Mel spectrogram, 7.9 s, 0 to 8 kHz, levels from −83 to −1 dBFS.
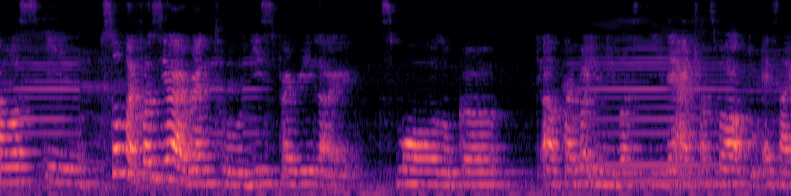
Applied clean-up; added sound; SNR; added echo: none; Bowed string instrument; 17 dB; reverberation time 0.6 s.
